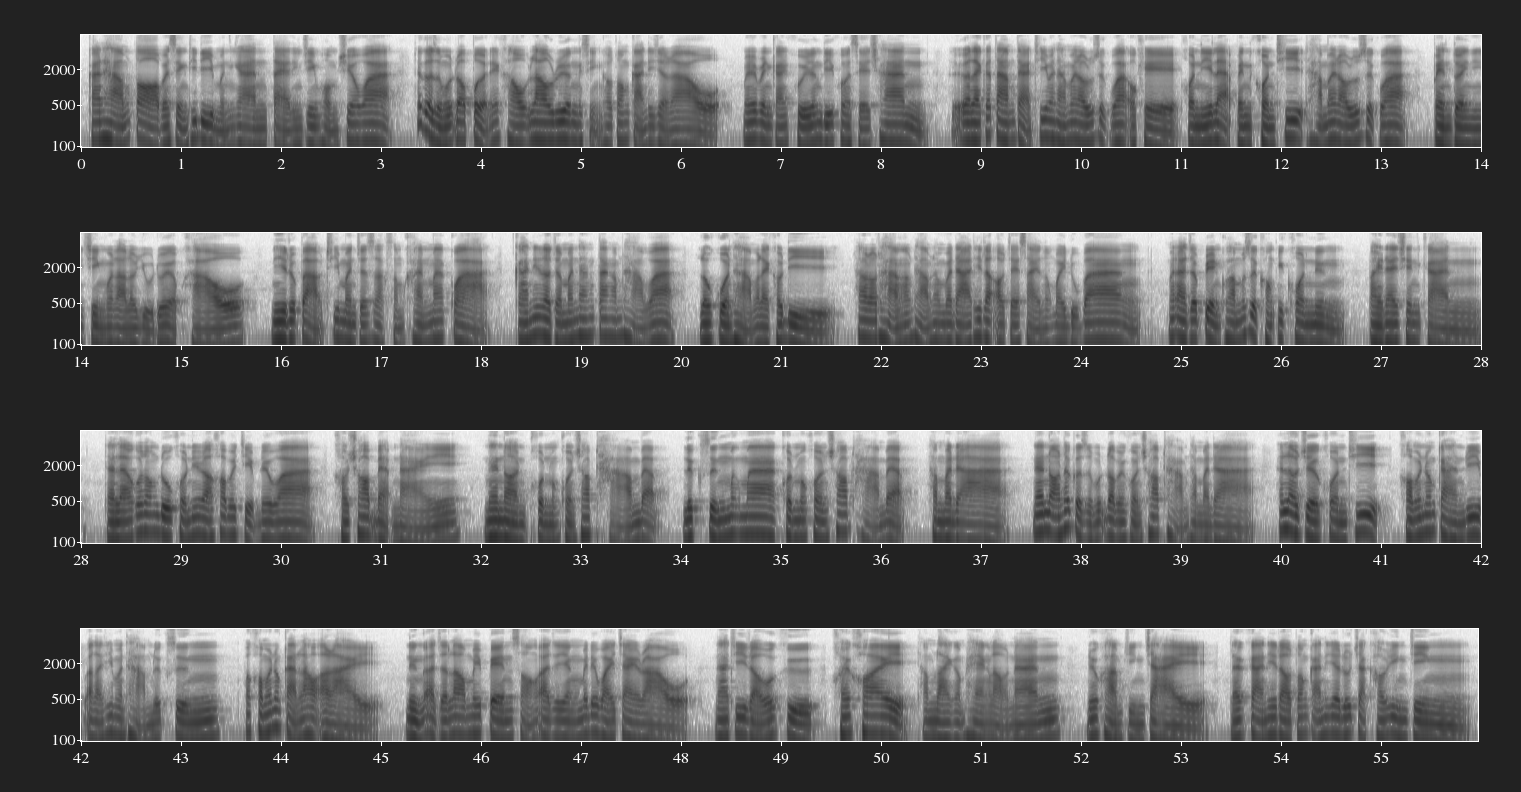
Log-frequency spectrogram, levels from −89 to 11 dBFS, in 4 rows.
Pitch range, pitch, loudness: 105-125 Hz, 115 Hz, -17 LUFS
